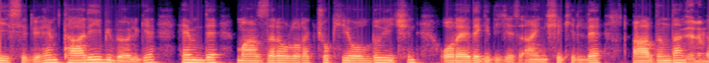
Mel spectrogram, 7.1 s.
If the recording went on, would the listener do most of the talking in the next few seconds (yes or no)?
no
